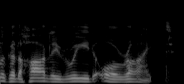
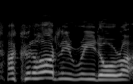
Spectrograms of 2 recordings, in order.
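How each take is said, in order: First: Said in the usual way. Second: "I could hardly read or write" said loud, HARDLY pushed up and stressed; a louder, higher, insistent admission; emphatic. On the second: Shown as a demonstration. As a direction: hit hardly hard, nearly a shout.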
